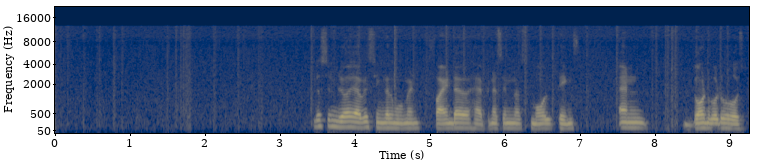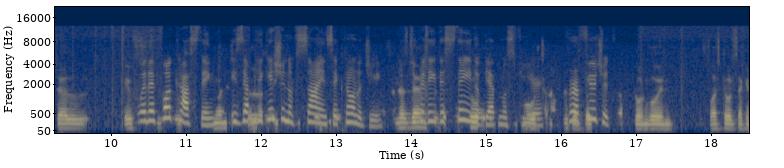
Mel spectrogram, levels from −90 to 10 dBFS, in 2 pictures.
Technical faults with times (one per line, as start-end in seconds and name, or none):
10.61-10.93 speech suppressed in double talk
11.19-13.12 speech suppressed in double talk
13.40-13.88 speech suppressed in double talk
14.26-16.12 speech suppressed in double talk
16.41-17.02 speech suppressed in double talk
